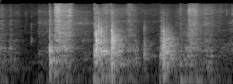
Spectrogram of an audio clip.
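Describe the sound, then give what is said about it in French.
A utensil scrapes and clinks against a salad bowl as crumbled duck confit filling for nems is mixed, in three rough strokes at a steady rhythm, with no talk. “je vais mettre le confit de canard dans un saladier que j'ai émietté. On mélange tout.”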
